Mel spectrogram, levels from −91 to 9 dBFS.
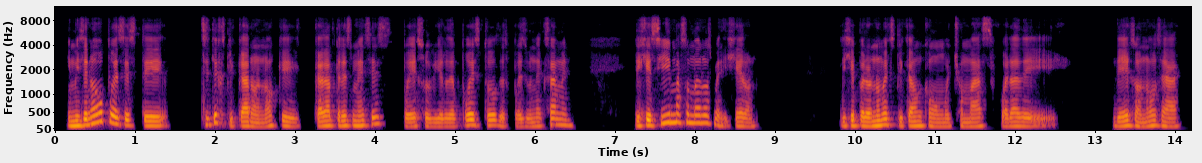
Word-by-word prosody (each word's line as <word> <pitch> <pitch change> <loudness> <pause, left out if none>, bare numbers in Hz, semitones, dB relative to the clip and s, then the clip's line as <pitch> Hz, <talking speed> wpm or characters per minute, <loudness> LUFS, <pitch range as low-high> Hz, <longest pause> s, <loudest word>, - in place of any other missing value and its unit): y 125 - -1
me 130 - +6
dice: 145 +4 +6
“No, 220 +7 +5
pues, 185 -8 +3
este, 130 -2 +2 0.4
sí 165 - -5
te 215 - +3
explicaron, 115 - 0
¿no?, 130 +4 -3
que 120 -5 -1 0.2
cada 125 +3 +3
3 135 +1 0
meses 175 +8 -2
puedes 115 +1 0
subir 110 -1 -2
de 110 0 0
puesto 145 +4 +2
después 110 -4 -5
de 110 - -4
un 115 - -4
examen”. 150 +3 -3 0.8
Dije: 130 +3 +5
“Sí, 200 +11 +2
más 225 0 +1
o - - +2
menos 210 -1 +1
me - - -2
dijeron" 120 -1 -4 1.0
dije: 120 +4 0
"Pero 125 -3 +3
no 135 +2 +5
me 155 - +4
explicaron 125 -4 -1
como 115 -4 -3
mucho 110 +1 -6
más 115 +3 -3
fuera 120 +1 0
de 115 -1 -4 0.7
de 120 +1 +1
eso, 135 -5 -1
¿no? 120 +5 -1
O 140 - 0
sea, 115 -3 -2
130 Hz, 185 wpm, -21 LUFS, 115-145 Hz, 1.0 s, me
